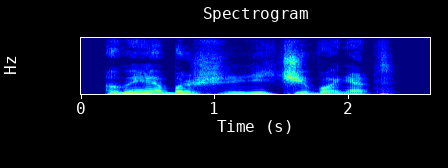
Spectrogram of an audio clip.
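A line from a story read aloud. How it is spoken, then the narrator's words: Slurred drunken grumble. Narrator (Russian): заплетающимся языком пробурчал он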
